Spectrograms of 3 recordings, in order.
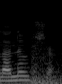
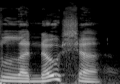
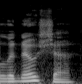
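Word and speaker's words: La Noscea: south tidegate in western lanosha half stone it was called it's pronounced lenosha i thought it was a little scare well then all right it's called linosha some years prior to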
